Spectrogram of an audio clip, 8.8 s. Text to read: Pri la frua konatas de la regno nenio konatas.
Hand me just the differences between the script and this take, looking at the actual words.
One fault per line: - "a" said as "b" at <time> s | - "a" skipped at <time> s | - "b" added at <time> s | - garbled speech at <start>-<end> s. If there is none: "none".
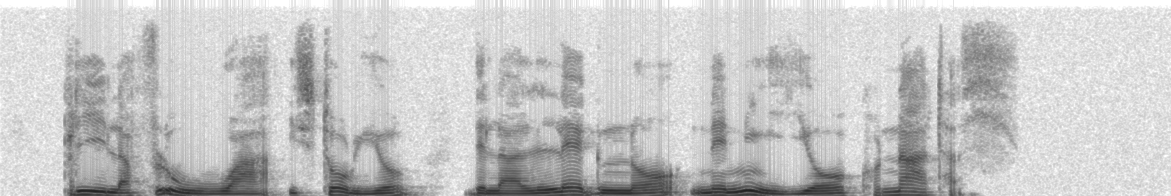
- "konatas" said as "historio" at 2.2 s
